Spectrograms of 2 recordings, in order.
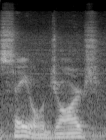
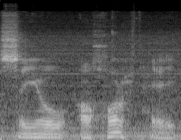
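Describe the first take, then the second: First: The name is said with English sounds. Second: The name is said with Spanish sounds.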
